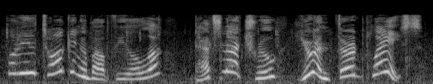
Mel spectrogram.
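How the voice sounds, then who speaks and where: A woman voicing an earnest, good-natured young boy in a video game, with an expressive delivery. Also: extremely high pitch, measured pace, a little hiss or hum, exaggerated voice. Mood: pleading.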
